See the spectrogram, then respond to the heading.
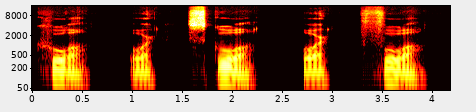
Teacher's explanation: the letter L in the middle of words and at the ends of words very often does not make a l sound it makes an o sound · it makes an o sound with the back of my tongue a little high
